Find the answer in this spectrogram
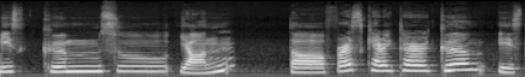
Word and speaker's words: Yeon: The first syllable is the family name, and the next 2 syllables are the given name. My Korean name is Yeon.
